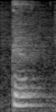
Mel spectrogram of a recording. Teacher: No puff at all.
